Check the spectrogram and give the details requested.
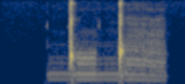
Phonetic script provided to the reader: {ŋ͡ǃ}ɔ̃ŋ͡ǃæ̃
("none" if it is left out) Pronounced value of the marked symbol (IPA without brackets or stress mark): ŋ͡ǃ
